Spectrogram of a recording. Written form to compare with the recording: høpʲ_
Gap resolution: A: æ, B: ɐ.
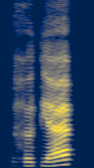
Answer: A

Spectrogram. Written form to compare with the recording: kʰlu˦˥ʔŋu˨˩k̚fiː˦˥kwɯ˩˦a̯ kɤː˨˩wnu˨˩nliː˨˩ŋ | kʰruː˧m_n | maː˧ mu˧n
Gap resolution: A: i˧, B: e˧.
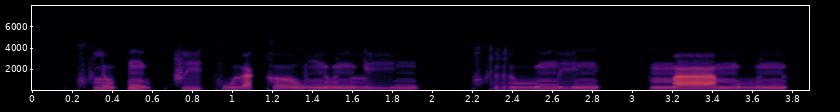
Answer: A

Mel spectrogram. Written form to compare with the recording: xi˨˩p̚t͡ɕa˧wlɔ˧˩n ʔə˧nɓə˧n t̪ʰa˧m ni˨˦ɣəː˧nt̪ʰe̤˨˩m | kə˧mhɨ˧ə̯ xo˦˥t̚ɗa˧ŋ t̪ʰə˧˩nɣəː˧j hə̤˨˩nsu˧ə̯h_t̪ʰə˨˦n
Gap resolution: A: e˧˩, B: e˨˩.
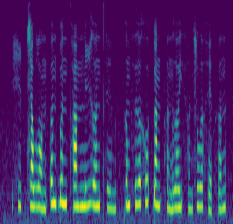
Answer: A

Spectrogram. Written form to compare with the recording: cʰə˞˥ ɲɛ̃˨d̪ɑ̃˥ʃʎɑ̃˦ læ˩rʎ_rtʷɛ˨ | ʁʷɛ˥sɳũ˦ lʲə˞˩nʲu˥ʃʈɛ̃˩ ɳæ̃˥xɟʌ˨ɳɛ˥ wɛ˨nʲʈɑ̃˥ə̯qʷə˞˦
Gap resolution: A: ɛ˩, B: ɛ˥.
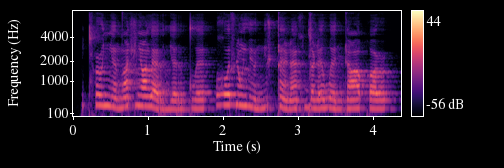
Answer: A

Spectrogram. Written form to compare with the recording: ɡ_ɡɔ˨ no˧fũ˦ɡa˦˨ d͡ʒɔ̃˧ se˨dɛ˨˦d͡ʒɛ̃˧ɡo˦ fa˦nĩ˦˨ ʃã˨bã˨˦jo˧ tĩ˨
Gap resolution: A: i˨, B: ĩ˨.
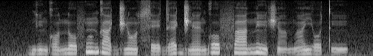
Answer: B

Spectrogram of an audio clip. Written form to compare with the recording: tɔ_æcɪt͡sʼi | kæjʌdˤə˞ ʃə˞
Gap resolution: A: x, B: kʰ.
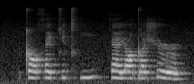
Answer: A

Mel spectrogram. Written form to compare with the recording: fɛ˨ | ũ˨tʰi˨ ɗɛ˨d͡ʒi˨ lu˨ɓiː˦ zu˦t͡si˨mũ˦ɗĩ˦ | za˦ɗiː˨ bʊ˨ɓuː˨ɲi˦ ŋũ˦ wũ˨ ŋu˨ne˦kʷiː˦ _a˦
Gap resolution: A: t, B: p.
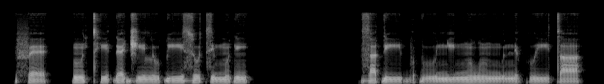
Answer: A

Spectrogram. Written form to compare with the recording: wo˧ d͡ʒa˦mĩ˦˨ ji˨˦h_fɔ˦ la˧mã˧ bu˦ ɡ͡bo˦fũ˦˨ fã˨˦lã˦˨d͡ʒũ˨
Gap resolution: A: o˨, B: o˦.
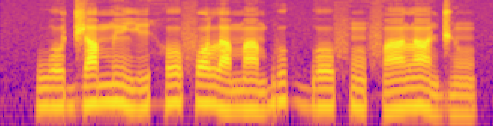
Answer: B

